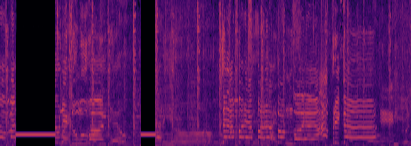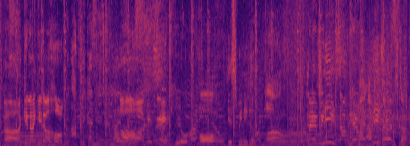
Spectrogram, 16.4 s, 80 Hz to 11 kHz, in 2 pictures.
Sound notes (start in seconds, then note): 3.8 yelling gibberish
